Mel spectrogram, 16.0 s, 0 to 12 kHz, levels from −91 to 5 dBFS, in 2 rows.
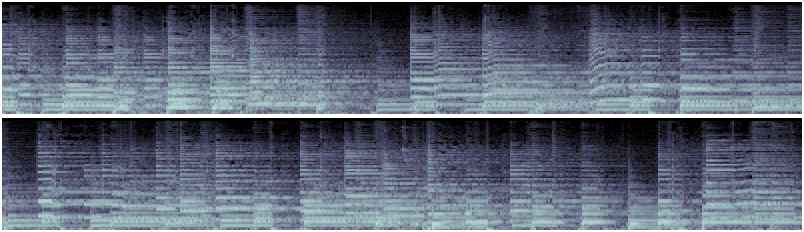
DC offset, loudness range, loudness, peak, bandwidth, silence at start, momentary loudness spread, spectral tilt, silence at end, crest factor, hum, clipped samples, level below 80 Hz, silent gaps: under 0.1%; 3 LU; -19 LUFS; 0 dBFS; 11 kHz; 0 s; 6 LU; -7 dB/octave; 0 s; 18 dB; none; under 0.1%; -36 dBFS; none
